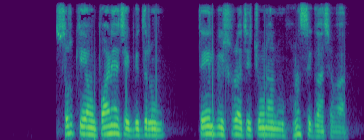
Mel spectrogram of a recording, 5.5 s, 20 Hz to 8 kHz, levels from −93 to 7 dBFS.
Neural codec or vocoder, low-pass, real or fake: none; 7.2 kHz; real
